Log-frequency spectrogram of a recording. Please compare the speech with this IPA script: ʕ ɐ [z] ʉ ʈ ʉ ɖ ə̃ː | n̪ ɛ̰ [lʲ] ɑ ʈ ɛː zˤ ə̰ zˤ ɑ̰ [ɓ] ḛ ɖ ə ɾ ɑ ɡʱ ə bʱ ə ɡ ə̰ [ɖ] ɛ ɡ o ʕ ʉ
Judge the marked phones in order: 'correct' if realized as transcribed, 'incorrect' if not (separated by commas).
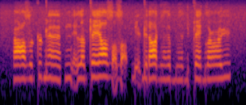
incorrect, incorrect, correct, incorrect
